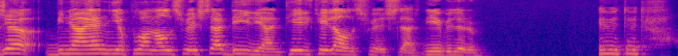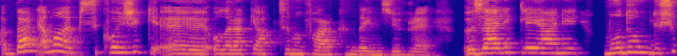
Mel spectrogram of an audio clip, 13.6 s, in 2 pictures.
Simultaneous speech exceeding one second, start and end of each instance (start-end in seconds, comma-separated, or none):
none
